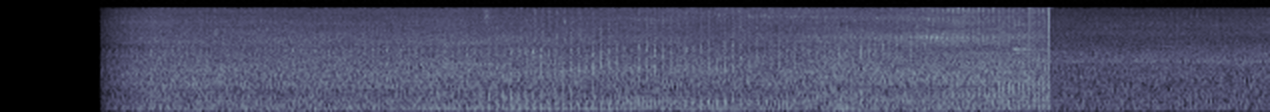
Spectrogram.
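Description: A motorbike engine passes close by.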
